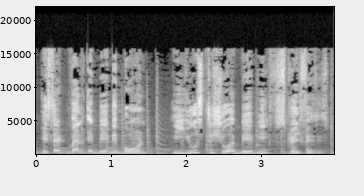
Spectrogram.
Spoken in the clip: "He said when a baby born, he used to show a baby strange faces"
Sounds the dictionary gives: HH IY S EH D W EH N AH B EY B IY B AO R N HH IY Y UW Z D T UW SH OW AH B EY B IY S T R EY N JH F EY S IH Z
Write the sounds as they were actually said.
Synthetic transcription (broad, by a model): HH IY S EH D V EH N AH B EY B IY B AO R N HH IY Y UW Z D T UW SH OW AH B EY B IY S T R EY N JH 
